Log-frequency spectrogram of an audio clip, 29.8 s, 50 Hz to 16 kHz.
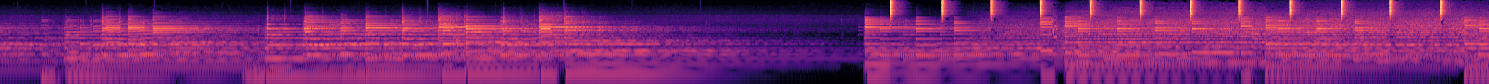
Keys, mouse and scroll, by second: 0.5 KP_3, 2.0 r, 3.9 click, 6.4-8.2 drag, 8.9 click, 11.0-12.8 drag, 14.5-18.5 drag, 15.9 KP_0, 17.2 KP_0, 18.9-20.0 scroll down 2, 19.2 middle click, 20.7-22.3 middle drag, 23.5 click, 24.4-26.0 drag, 26.6-27.9 drag, 29.6-29.7 middle drag.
